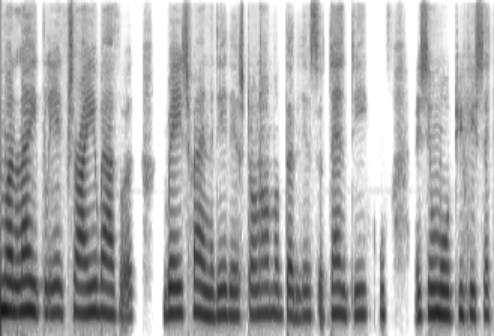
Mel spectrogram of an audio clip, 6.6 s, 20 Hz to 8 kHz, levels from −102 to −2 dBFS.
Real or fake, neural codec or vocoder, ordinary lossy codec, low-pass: fake; codec, 16 kHz, 0.5 kbps, X-Codec, HuBERT features, trained on LibriSpeech; none; none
